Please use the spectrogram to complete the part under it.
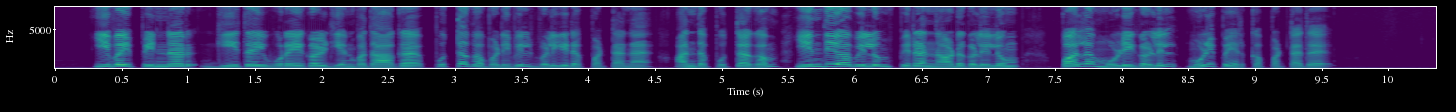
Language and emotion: Tamil, neutral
